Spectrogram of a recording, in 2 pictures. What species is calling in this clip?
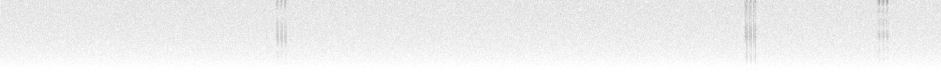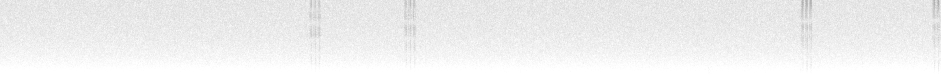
Poecilimon chopardi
